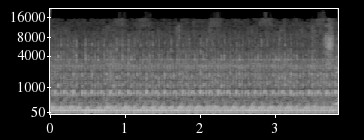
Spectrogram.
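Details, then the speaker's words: 1960 Ford F-100 after repair, previously barely idled: steady even low rumble, regular beat, no misses or knocks; truck purring at smooth idle. "man, that thing is purring. I mean, it is purring."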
